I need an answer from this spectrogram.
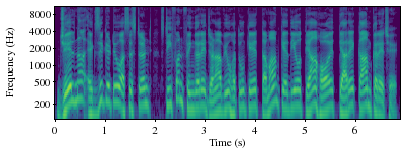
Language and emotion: Gujarati, neutral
